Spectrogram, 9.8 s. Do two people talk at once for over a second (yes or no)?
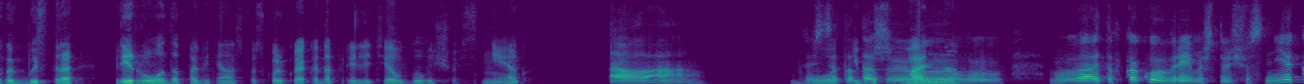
yes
